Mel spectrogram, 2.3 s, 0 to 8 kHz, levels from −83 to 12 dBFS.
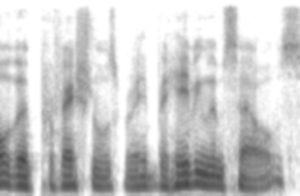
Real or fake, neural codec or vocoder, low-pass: fake; codec, 24 kHz, 6 kbps, HILCodec; 7.2 kHz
